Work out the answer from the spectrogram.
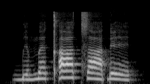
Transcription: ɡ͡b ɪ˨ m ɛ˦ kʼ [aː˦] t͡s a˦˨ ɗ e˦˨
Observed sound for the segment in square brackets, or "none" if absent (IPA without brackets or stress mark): aː˦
